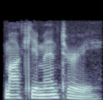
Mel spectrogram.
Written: mockumentary

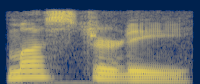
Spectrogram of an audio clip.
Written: mustardy

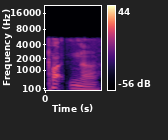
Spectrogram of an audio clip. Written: Patna

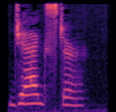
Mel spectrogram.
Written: jagster

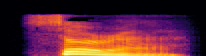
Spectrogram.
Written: surra

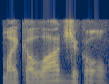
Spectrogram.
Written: mycological

